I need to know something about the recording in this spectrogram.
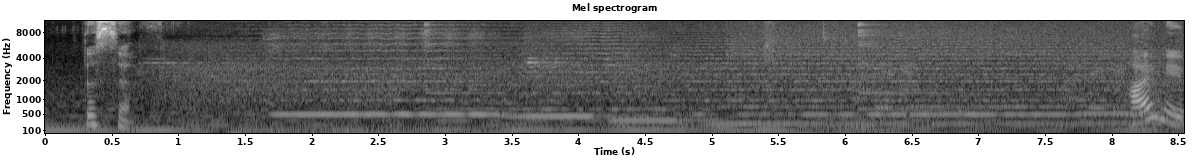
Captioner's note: gentle music; car engine revving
